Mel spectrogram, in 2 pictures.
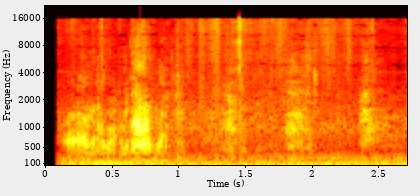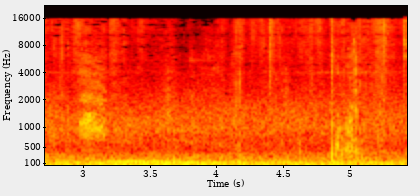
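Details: Two dogs, a 10-month-old Pitbull puppy and a 2.5-year-old German Rottweiler, in a dominance standoff after the Rottweiler tried to mount the puppy; loud, short harmonic vocal bursts in the first second, then quieter rumbling noise and scattered brief sounds.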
